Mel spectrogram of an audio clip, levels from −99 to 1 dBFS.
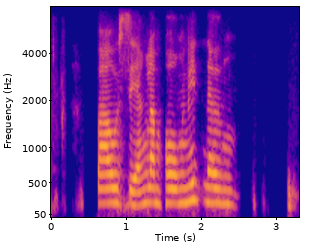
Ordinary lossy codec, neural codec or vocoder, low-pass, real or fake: Opus, 24 kbps; vocoder, 22.05 kHz, 80 mel bands, WaveNeXt; 7.2 kHz; fake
